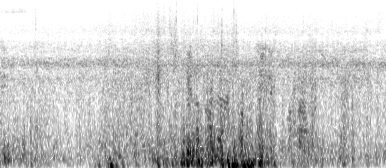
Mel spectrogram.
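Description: Strong wind gusts buffet the microphone on the Tsutsuji suspension bridge in Nikko National Park, a rough continuous rumble that swells in the middle and then eases, with no clear talk.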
